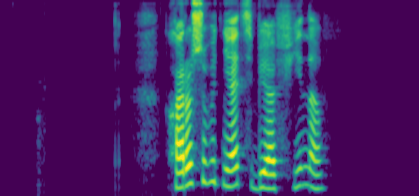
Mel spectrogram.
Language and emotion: Russian, positive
